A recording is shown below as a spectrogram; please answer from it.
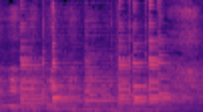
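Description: Brazilian gospel song: a sung line trails off in the first moments, then a short instrumental passage with plucked-string accompaniment fills the gap between vocal phrases.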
